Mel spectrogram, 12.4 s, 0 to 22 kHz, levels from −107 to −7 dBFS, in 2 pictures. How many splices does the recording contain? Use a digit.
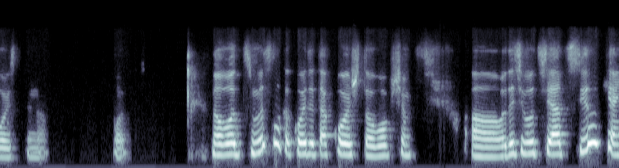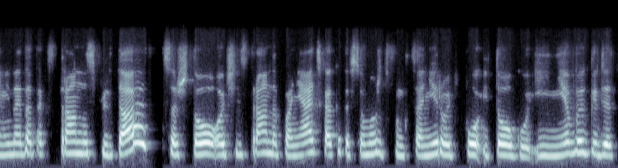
1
